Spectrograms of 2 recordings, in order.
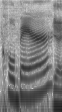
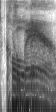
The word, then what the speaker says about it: Colbert: will pronounce it as Colbert. Right. And it's so funny because I talked to my grandfather about it. My pronunciation of my name actually is Colbert, as if it's an A-U, not an O, which is kind of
